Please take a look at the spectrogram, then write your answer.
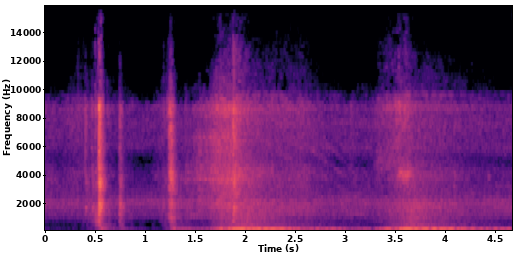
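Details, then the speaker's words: Classic vehicle with a small block Chevy V8 and headers, as received before the planned LS3 swap. Engine catches after a brief crank, then two clean throttle blips with a deep, even exhaust note; doesn't sound too bad. "Don't sound too bad."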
